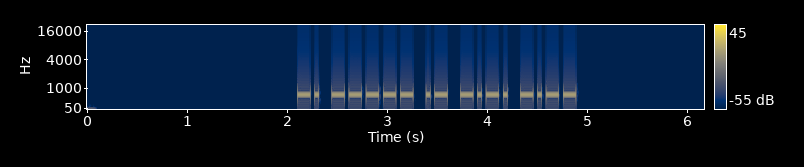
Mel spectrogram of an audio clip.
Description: Morse code, heard as a keyed tone, about 28 wpm, 700 Hz. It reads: N0ACY
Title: USA Call Signs - 5 Characters - Repeated 2x - 28wpm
